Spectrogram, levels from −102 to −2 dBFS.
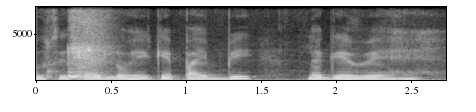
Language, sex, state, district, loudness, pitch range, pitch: Hindi, female, Punjab, Kapurthala, -18 LUFS, 175-190 Hz, 185 Hz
